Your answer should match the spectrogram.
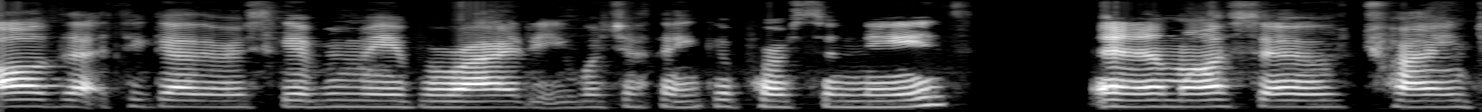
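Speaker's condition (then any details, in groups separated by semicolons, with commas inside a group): ALS; expects losing speech, considering eye-gaze device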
